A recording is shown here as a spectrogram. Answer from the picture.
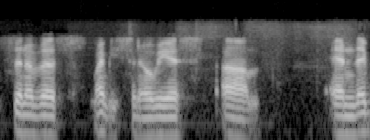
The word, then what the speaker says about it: Synovus: The last piece of the puzzle for Bass Pro Cabela's is hinging on a deal right now with Synovus. I think that's how you pronounce it.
